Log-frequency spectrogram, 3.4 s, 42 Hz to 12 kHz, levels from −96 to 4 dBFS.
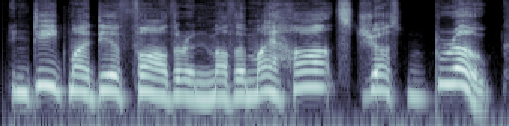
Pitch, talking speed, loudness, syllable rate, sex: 185 Hz, 175 wpm, -18 LUFS, 4.4 syllables/s, male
